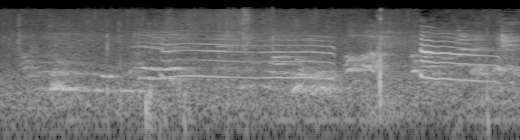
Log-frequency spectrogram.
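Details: Friendly cat on a tree branch, aggravated when its paws are touched, giving several drawn-out harmonic meows, some level and some falling, with human talk mixed in between the calls.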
